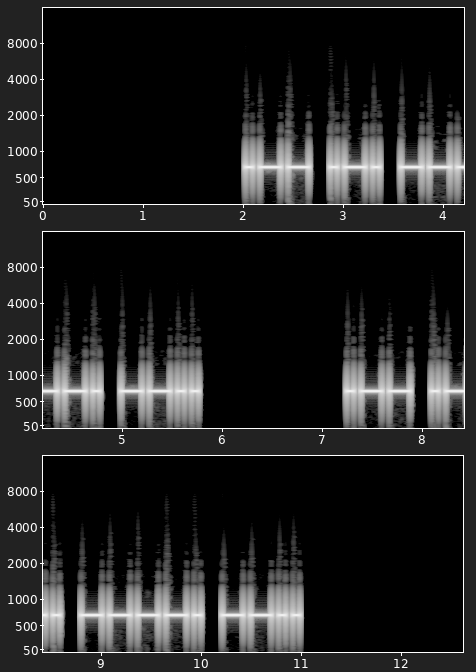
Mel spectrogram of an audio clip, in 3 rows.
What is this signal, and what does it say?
Morse code, heard as a keyed tone, about 17 wpm, 700 Hz. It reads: WR9Z WR9Z
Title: USA Call Signs - 4 Characters - Repeated 2x - 17wpm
